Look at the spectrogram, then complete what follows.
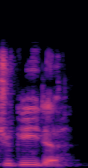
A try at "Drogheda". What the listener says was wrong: That is Drogheda. So it's a silent G. Drogheda. Drogheda.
